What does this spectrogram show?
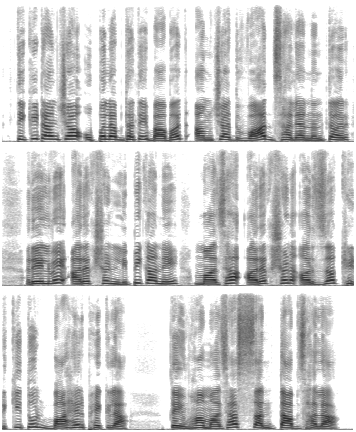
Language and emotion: Marathi, angry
